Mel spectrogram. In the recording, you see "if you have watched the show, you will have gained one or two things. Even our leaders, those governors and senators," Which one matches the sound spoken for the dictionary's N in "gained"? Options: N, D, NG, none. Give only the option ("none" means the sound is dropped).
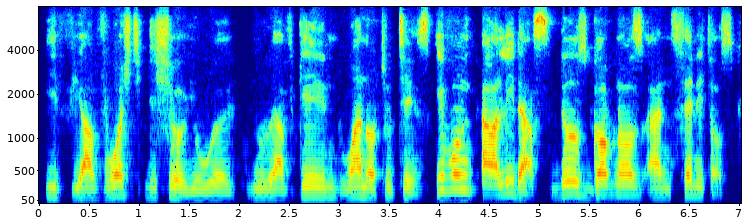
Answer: N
